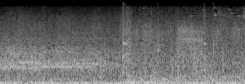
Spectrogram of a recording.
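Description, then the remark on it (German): A skidding garbage truck slams into a lock gate: a loud, sustained booming crash with deep rumble and harsh noise, plus sharper metallic impacts partway through. No one speaks. “Oh, Volltreffer, direkt in das Schleusentor.”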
